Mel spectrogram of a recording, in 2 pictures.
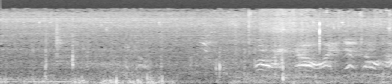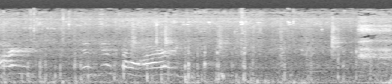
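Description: Hoofbeats of a horse trotting on a lunge line in sand. Twice in the middle there is a wavering high-pitched call.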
